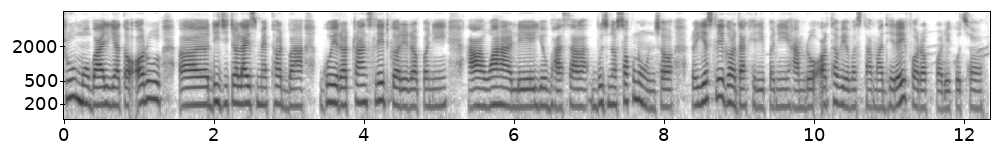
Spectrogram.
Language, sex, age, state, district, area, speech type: Nepali, female, 30-45, West Bengal, Kalimpong, rural, spontaneous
